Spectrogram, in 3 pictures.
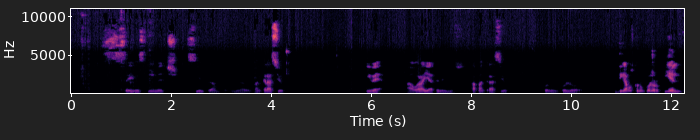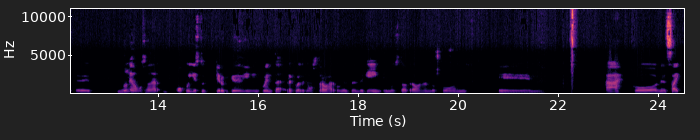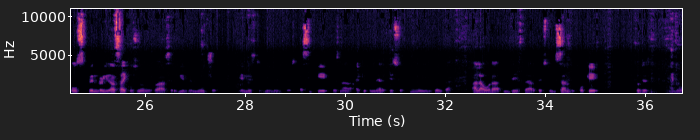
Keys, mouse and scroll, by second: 2.3 click, 3.7 click, 6.2 shift+z, 7.4-11.5 middle drag, 13.0 shift+z, 16.9 click, 19.2 click, 20.6-23.1 shift+drag, 20.8 shift+z, 28.1 p, 29.1 middle click, 30.8 p, 31.9 Escape, 32.9-33.2 scroll down 1, 33.4-33.9 scroll up 2, 34.2-34.9 shift+middle drag, 36.0 scroll down 1.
